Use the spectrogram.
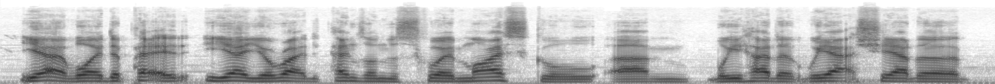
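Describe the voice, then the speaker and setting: A man's fairly high, fairly evenly intoned voice at a fairly quick pace, very even in loudness, with music in the background. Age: 40s. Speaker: confidence coach. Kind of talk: casual chat.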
